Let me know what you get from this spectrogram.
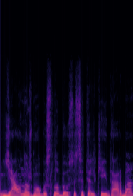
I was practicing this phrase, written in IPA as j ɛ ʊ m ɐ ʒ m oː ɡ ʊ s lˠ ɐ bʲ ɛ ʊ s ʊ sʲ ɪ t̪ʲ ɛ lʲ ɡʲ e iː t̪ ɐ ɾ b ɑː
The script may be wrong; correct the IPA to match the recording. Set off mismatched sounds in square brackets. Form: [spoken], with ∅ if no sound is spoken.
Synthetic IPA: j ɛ ʊ [n] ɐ ʒ m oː ɡ ʊ s lˠ ɐ bʲ ɛ ʊ s ʊ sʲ ɪ t̪ʲ ɛ lʲ [kʲ] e iː [d̪] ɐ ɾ b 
